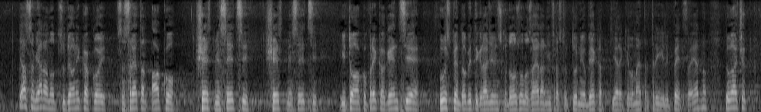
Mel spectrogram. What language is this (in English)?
Croatian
